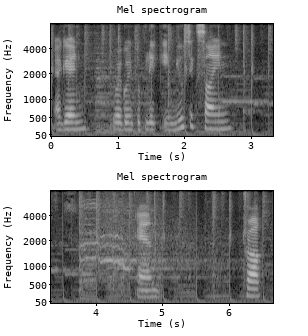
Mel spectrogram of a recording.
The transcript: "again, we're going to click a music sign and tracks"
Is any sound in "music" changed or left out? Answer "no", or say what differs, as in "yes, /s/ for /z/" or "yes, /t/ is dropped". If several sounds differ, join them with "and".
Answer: yes, /s/ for /z/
